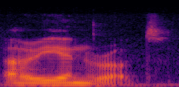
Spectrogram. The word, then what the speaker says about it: Ariianrhod: Brian and yes I'm playing as the great Aryan rod oh you even pronounce it better than I do and on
